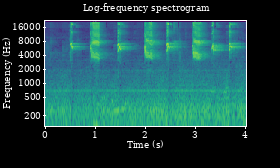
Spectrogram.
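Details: Sunbird, called konin, gives loud, sharp, very high chips alternating with short buzzy bursts, roughly one per second, in a lively full song.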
